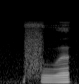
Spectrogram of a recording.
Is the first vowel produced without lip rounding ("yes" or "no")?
no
